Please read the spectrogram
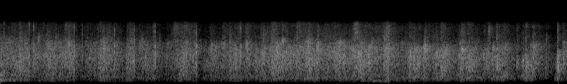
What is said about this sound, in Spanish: ¿Cuántos dicen amén? Alguien que le dé un aplauso fuerte a Jesús, que lo crea conmigo.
